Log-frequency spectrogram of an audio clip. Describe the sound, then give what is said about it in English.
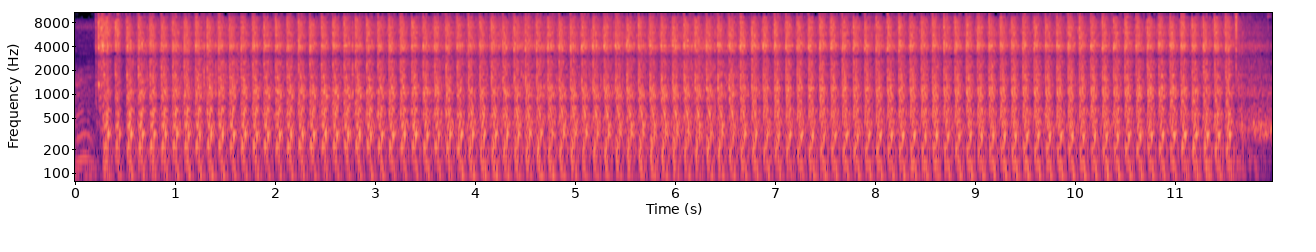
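An M60 machine gun fires a 100-round belt in one continuous, loud burst of rapid, evenly spaced shots at a steady cyclic rate for about eleven seconds, then stops abruptly. “I said the M60 just has the most beautiful cyclic rate of any machine gun. This is a 100 round belt of that ballet of noise.”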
